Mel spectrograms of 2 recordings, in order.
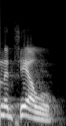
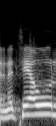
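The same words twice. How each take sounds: First: Said in the usual way. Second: A mild mock yell of refusal. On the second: Grandfather yelling across the yard, mild mock yell. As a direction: call out a stubborn no, half-hearted. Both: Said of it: "ફળિયામાં બૂમો પાડે".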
